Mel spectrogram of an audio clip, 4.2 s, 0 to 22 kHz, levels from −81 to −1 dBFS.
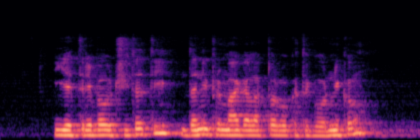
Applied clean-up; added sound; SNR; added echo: none; none; none; reverberation time 2.1 s.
